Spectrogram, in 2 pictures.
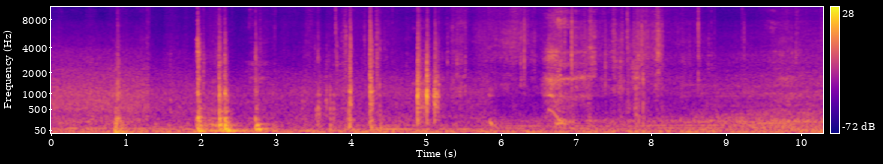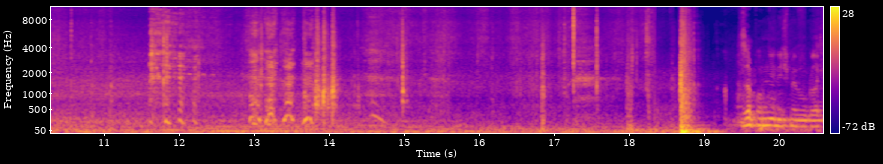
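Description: A Chevrolet hatchback's doors being opened and shut, with scattered knocks and clunks as things are taken out of the car, and a few brief snatches of voices.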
